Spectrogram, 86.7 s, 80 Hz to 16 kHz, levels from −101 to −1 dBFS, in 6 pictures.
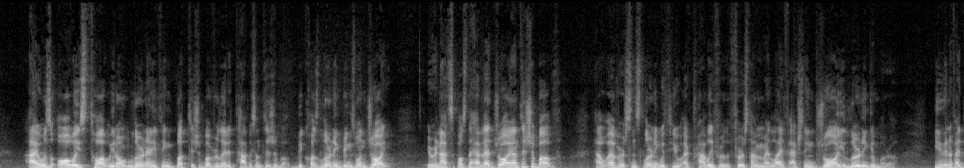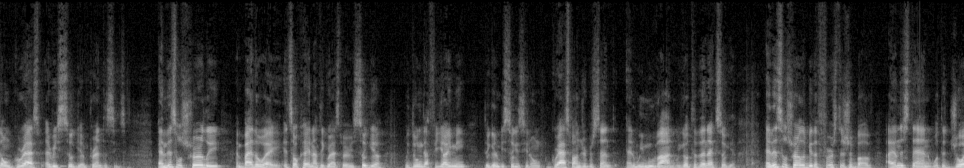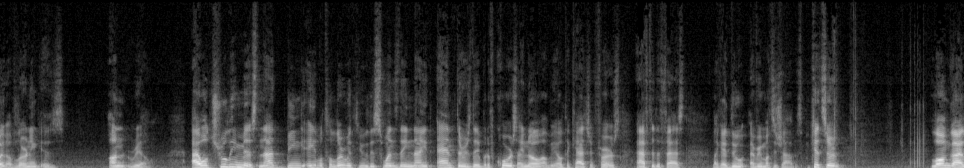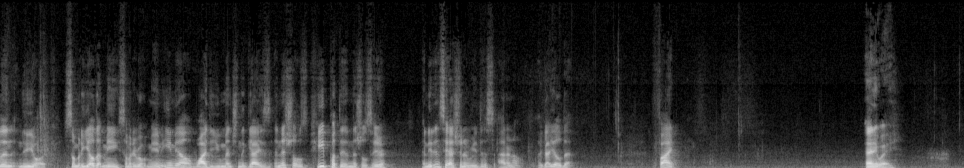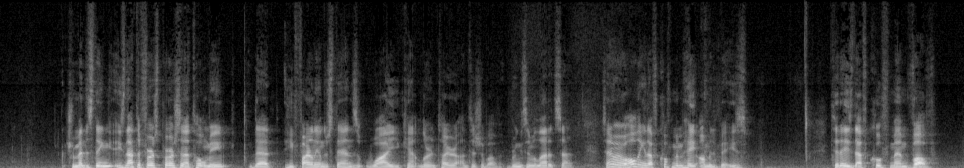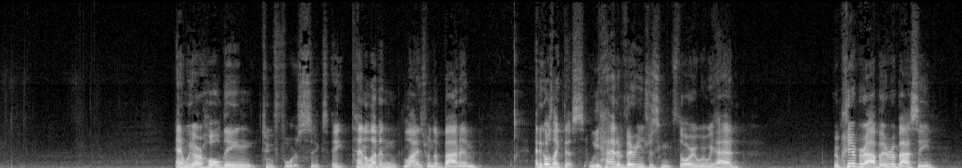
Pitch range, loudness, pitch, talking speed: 125-170 Hz, -22 LUFS, 145 Hz, 190 wpm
